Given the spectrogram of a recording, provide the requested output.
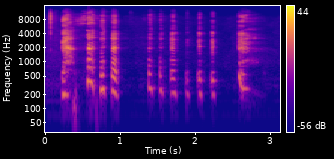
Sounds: Laughter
